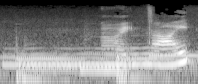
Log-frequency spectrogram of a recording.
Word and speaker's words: Knight: The K is silent, okay? Okay. What is that word? Night.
